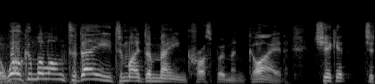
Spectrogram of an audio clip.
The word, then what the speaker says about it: Demesne: domain this word here d-e-m-e-s-n-e is pronounced domain don't believe me go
